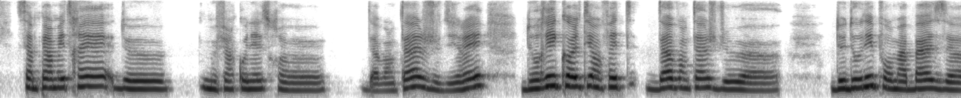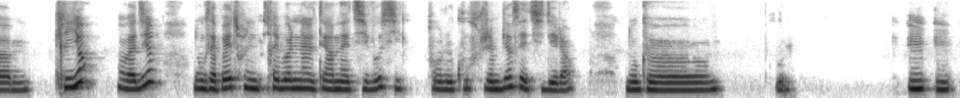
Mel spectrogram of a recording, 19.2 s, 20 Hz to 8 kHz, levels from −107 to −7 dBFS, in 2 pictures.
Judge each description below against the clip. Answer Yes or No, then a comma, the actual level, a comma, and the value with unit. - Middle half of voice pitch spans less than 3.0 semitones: No, average, 3.6 semitones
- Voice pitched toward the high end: Yes, high, 210 Hz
